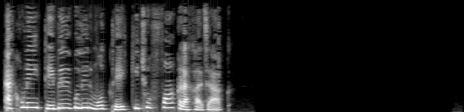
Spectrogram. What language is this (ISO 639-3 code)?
ben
